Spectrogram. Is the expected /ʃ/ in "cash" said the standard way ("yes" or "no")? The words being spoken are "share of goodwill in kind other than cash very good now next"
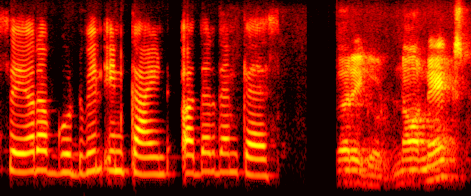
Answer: no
